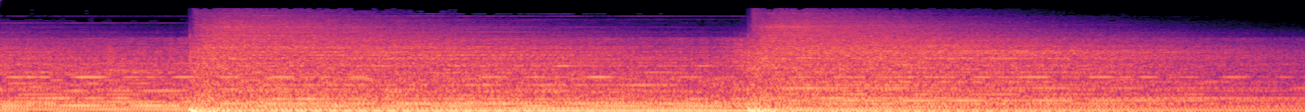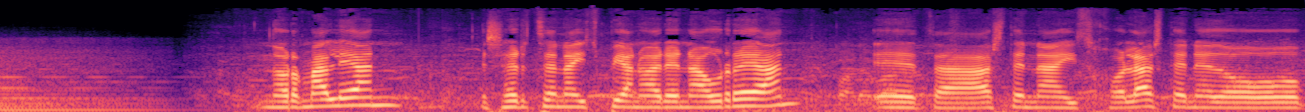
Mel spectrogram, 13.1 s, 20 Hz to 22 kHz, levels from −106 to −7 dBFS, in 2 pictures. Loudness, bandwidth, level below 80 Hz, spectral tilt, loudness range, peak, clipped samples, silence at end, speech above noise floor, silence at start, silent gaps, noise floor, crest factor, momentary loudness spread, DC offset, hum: -19 LUFS; 15 kHz; -26 dBFS; -5.5 dB/octave; 5 LU; -2 dBFS; under 0.1%; 0 s; 28 dB; 0 s; none; -45 dBFS; 18 dB; 13 LU; under 0.1%; none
